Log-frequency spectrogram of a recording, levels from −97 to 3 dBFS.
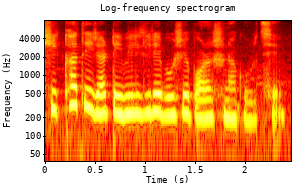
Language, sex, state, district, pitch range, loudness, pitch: Bengali, female, West Bengal, Alipurduar, 205-250 Hz, -15 LUFS, 235 Hz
